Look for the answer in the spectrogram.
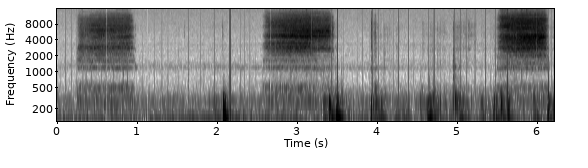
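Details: Young wild barn owl at its nest box, dealing with a massive gerbil; three drawn-out breathy hisses spaced a couple of seconds apart, with sharp taps and low thuds from the box floor.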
